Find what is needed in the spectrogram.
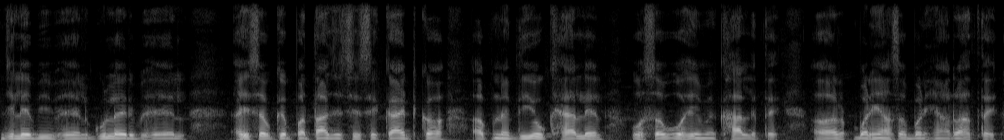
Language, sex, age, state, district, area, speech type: Maithili, male, 45-60, Bihar, Muzaffarpur, rural, spontaneous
